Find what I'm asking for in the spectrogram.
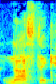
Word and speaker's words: Gnostic: In the second century, we call them Gnostic, the G is silent, Gnostic heretics, claiming apostolic authority, wrote their own books and disseminated them widely.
